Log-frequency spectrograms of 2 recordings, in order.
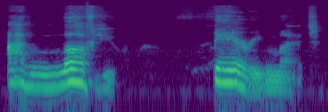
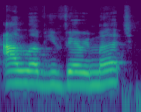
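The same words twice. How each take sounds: First: It is said with feeling and stress. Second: It is said flat, in a monotone. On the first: The speaker calls it right. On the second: The speaker calls it wrong.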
